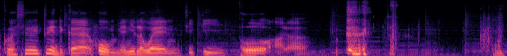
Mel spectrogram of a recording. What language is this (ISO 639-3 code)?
msa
